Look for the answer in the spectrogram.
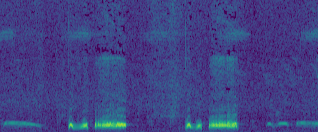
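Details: Spotted dove cooing for a dove-trapping lure: a soft falling note opens, then two loud phrases of two clipped notes and a long rasping coo, ending on quiet paired coos.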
